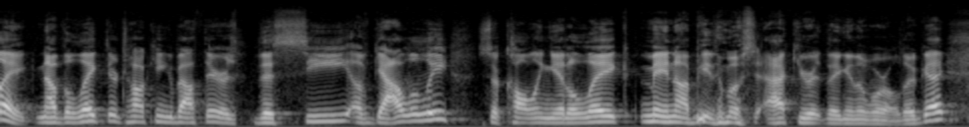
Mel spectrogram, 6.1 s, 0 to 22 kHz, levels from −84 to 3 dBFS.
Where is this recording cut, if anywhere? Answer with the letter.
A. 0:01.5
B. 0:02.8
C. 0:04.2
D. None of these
A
